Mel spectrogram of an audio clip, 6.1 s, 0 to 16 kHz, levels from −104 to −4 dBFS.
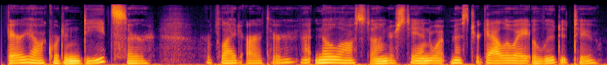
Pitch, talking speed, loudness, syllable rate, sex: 140 Hz, 160 wpm, -19 LUFS, 5.1 syllables/s, female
